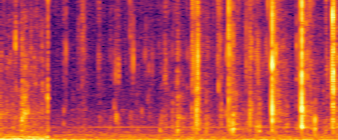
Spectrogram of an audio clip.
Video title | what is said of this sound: Alcohol Ink Card Stock - Brushed Silver, Silver Sparkle and Matte Black | until you hear a little metal rattling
